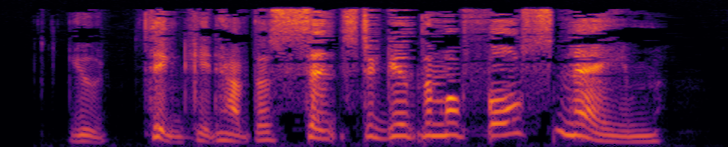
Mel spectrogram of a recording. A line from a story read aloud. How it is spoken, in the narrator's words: Sophie said scornfully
